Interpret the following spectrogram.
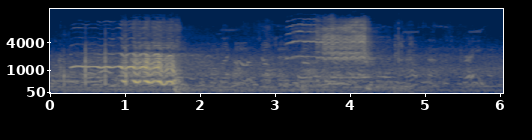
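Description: A horse whinnying twice. The first whinny is long and loud with a quavering pitch, and a shorter, higher-pitched whinny follows about three seconds in.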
